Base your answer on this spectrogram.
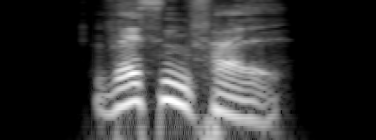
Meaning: synonym of Genitiv: genitive case
- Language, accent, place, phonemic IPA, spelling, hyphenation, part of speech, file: German, Germany, Berlin, /ˈvɛsn̩fal/, Wessenfall, Wes‧sen‧fall, noun, De-Wessenfall.ogg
